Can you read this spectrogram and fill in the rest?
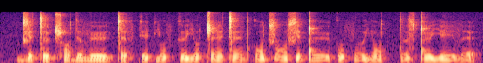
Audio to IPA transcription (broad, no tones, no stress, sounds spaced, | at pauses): d͡ʑ ɛ ǀ ɘ ʈ͡ʂʰ ɔ d ɘ v øː d ǀ ɛ f k e k j o f k ɘ j ɤ ǁ ɛː ǀ ɛː d k ɔ t͡ɕ ɔː ɕ ɛ ǃ øː k o f ɤ j ɔ tː ə z ǃ ø j e v ɛ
